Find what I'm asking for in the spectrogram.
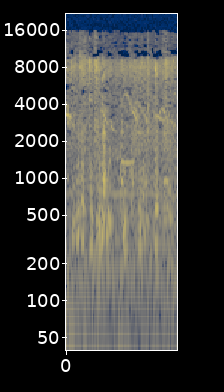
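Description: A hen clucks in a short run of soft, irregular calls close by, with no talk over it.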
